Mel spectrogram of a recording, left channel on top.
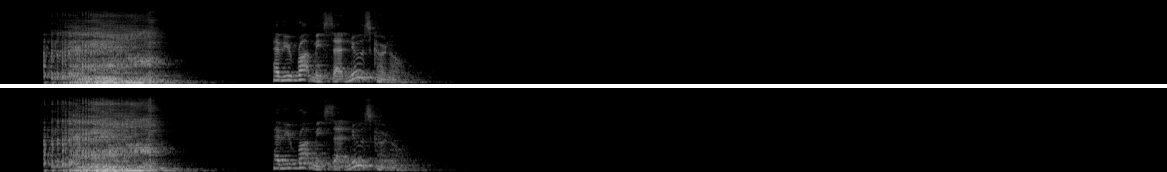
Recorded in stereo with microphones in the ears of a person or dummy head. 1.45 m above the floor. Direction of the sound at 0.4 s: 10° left (ahead or behind).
